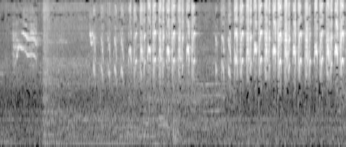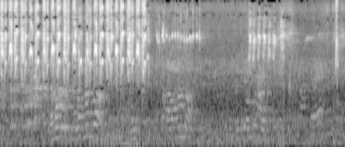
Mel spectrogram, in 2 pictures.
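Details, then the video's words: Spiderhunter song used as a lure to draw replies from other spiderhunters: a long burst of rapid, high, metallic chipping notes, roughly three a second. A voice speaks briefly at the start, with a few thin whistles near the end. "Burung Sogon Manapun Bakalan Langsung Nyaut Dengar Suara Sogon ini"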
